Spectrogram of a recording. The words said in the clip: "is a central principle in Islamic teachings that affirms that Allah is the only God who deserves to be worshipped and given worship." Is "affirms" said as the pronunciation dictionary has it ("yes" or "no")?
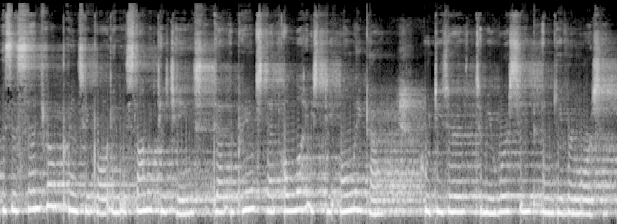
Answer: no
